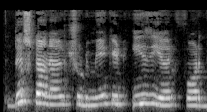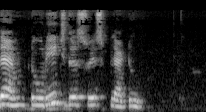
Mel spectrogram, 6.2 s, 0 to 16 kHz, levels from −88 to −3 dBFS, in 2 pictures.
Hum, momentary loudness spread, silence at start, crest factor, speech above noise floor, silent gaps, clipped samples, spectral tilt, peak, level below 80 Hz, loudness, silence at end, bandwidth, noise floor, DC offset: none; 10 LU; 0.1 s; 22 dB; 41 dB; none; under 0.1%; -3 dB/octave; 0 dBFS; -68 dBFS; -21 LUFS; 1 s; 11.5 kHz; -62 dBFS; under 0.1%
